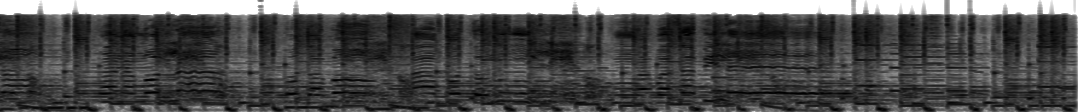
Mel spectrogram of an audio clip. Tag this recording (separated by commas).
Music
